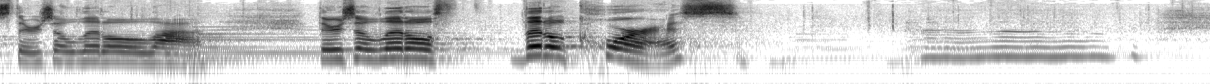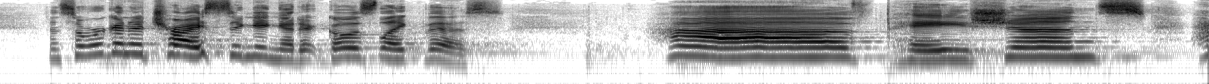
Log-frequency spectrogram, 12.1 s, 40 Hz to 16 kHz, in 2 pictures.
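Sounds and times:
woman humming: 4.6 - 5.7.

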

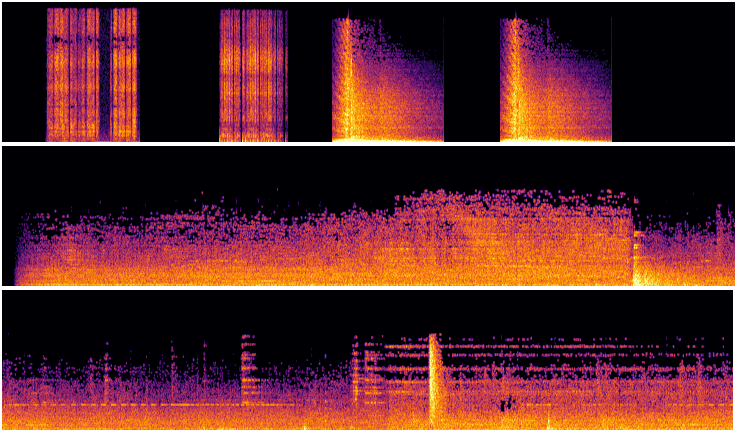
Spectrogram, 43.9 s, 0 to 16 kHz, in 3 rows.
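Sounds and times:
pen scratching on paper: 0.9 - 2.8, 4.4 - 5.8
loud thump: 6.7 - 8.8.

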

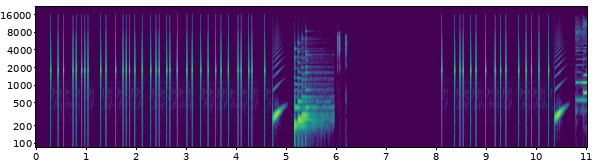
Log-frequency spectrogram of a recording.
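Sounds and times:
keyboard typing pinging clicks: 0.3 - 4.7, 8.1 - 10.4.

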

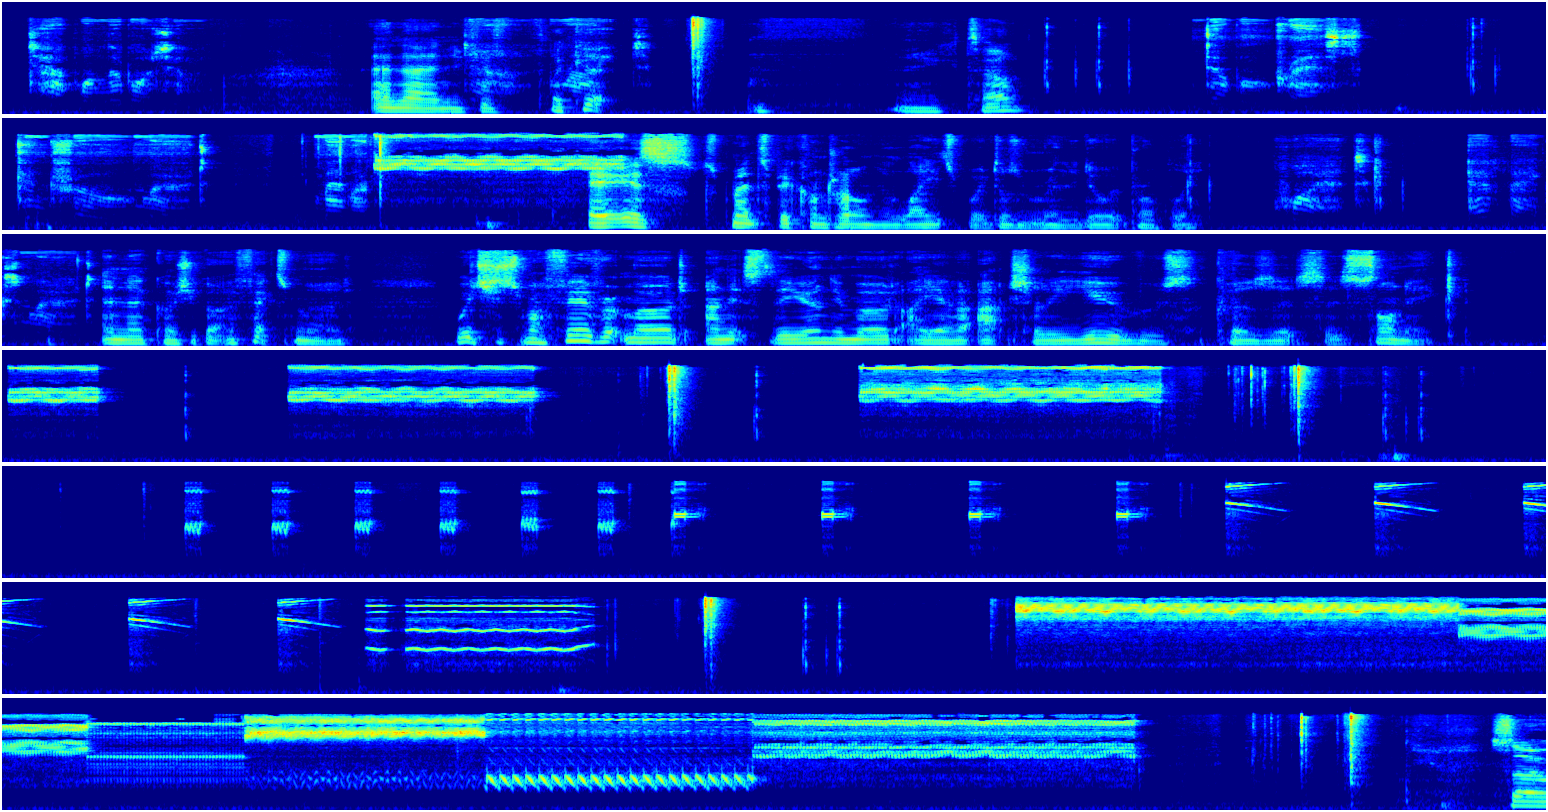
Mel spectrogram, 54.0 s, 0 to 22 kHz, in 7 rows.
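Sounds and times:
electronic chirps and beeps: 9.5 - 10.9, 24.6 - 25.9, 33.1 - 41.4, 43.7 - 52.0
high electronic buzzing: 43.7 - 52.0
warbling electronic tones: 43.7 - 52.0.

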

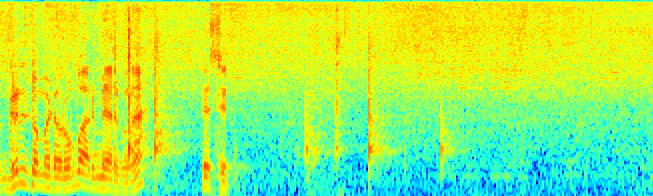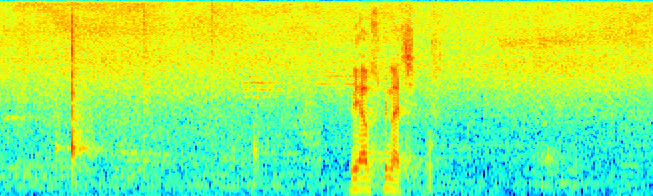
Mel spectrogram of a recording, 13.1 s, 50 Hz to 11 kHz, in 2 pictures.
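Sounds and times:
food sizzling in a pan: 0.0 - 13.0.

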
